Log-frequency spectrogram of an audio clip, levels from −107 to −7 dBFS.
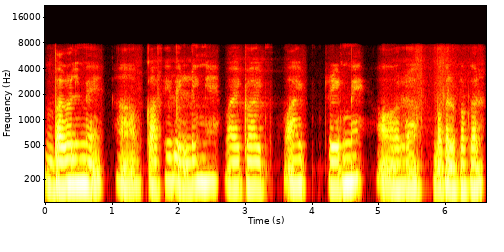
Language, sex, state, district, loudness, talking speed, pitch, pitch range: Hindi, female, Chhattisgarh, Sukma, -20 LUFS, 120 wpm, 160 Hz, 160-175 Hz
